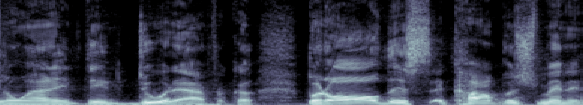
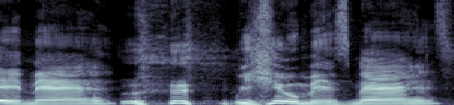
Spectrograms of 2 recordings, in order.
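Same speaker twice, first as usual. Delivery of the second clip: very slow, every word stretched out. Acting out how the first people talked: Eddie Murphy voice. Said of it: "Everybody sound like Eddie Murphy".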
